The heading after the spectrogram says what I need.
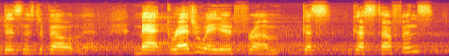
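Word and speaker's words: Gustavus: provider relationships and Business Development Matt graduated from gustafins how do we pronounce it gestavens thank you Adolphus College with a double major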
